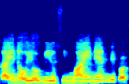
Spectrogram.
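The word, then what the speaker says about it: 毎年: And then for every year, mainen. Again, mainen. You could also say maitoshi if you want, but I know you'll be using mainen because it's shorter and easier to remember, right?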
